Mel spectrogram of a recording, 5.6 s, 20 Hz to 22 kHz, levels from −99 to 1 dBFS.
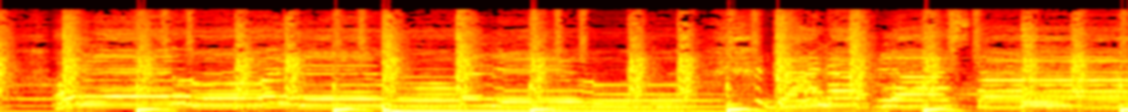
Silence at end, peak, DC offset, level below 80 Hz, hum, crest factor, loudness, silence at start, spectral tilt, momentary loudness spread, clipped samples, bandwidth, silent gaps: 0 s; 0 dBFS; under 0.1%; -20 dBFS; none; 12 dB; -12 LUFS; 0 s; -4.5 dB/octave; 4 LU; under 0.1%; 16 kHz; none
